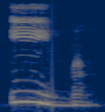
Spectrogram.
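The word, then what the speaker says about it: ímã: Mas como nós temos alguém mais forte que o tio, então, imã. O i, penúltima sílaba, é paroxítona.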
